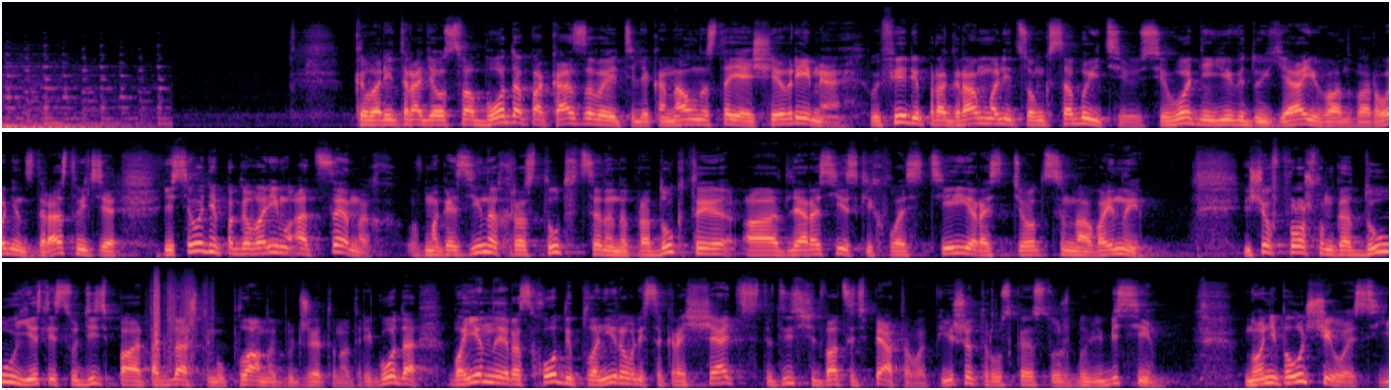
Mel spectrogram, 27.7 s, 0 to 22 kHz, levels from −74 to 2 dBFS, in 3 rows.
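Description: From 19.44 to 19.91 s, a burst of cable scratch noise rustles over the sound, roughly 10 dB below it. The likely cause is a worn cable or connector being moved. Unlike isolated clicks or steady crackle, it is dense, uneven scraping confined to that half-second.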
